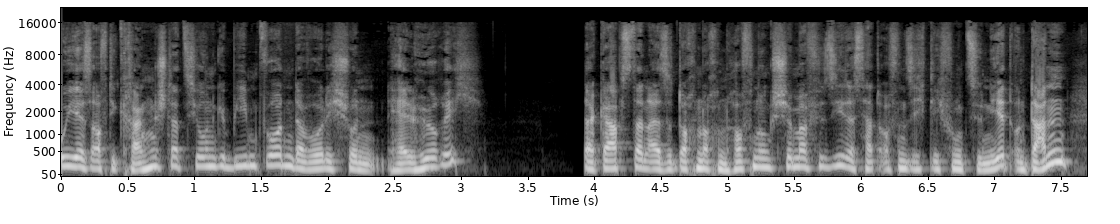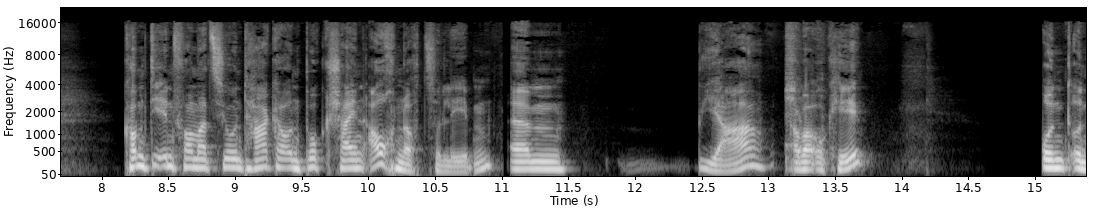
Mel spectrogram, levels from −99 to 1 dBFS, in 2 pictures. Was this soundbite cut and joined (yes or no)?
yes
